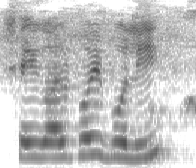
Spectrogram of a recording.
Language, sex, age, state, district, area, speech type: Bengali, female, 18-30, West Bengal, Uttar Dinajpur, urban, spontaneous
